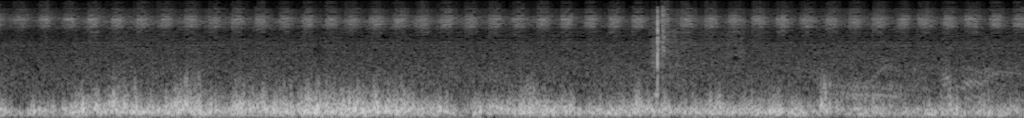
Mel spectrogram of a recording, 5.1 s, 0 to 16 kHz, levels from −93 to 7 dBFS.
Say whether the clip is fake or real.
fake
